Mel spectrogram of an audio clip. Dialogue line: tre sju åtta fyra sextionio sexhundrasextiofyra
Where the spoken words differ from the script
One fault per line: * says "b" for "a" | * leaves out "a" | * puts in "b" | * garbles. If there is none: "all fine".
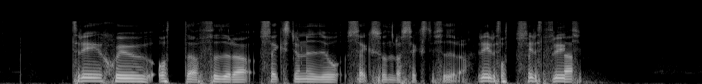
* garbles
